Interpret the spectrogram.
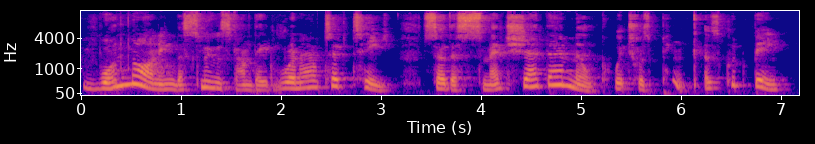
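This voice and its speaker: Slow, expressive woman reading a story. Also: lowish voice. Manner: measured, dramatic phrasing for children. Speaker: teacher reading a children's story. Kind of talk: expressive rhyming storybook narration.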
